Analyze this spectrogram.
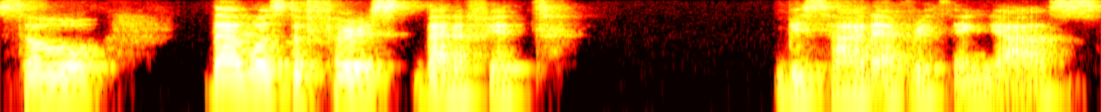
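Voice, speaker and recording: In a Hungarian accent, a woman speaks at a very slow pace with a fairly low pitch, monotone, flat intonation, and long, frequent pauses. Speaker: mastermind group member. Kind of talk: casual group discussion. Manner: searching for words.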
